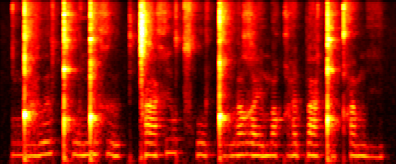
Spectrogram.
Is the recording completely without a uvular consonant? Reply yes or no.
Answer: no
